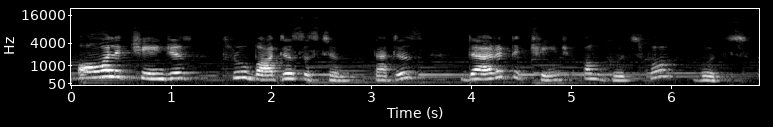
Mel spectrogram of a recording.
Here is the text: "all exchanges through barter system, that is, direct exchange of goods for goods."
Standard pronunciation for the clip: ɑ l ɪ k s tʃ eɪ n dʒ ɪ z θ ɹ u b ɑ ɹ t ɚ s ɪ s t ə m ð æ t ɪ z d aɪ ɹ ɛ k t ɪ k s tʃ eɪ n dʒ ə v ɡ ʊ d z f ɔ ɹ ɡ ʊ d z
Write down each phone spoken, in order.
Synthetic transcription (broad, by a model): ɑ l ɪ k tʃ eɪ n dʒ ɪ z t ɹ u b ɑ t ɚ s ɪ s t ə m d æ t ɪ z d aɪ ɹ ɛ k t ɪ k tʃ eɪ n dʒ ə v ɡ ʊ d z f ɔ ɹ ɡ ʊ d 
